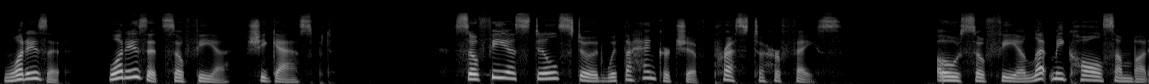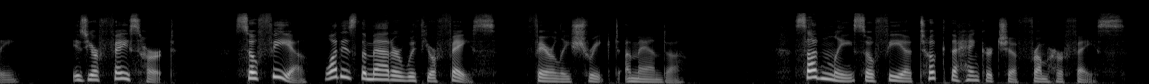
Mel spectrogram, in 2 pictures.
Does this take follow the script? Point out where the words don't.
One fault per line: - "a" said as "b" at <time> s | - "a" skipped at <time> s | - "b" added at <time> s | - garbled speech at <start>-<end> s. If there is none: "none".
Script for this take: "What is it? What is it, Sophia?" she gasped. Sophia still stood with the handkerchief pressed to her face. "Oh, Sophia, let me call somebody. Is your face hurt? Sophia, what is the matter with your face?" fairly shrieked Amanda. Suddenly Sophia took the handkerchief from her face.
none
